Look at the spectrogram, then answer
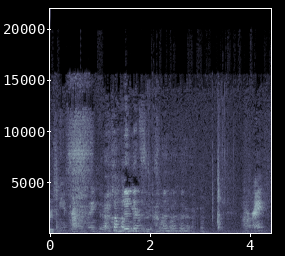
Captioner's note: laughing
